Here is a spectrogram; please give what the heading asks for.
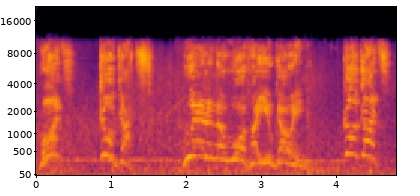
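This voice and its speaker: An actor playing a bloodthirsty, arrogant warlord in a video game, with a bombastic, menacing delivery. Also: male voice, very high-pitched, big pitch swings, normal speed, gravelly, raised voice, over loud music, full character voice. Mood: furious. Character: bloodthirsty, arrogant male Chaos warlord, warrior fanatic. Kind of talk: theatrical video game voice acting.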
